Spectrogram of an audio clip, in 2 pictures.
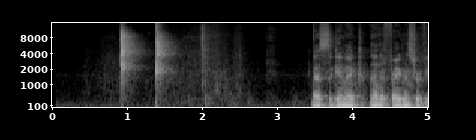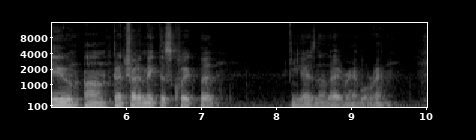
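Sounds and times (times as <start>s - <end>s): finger snaps: 0.9s - 2.1s.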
